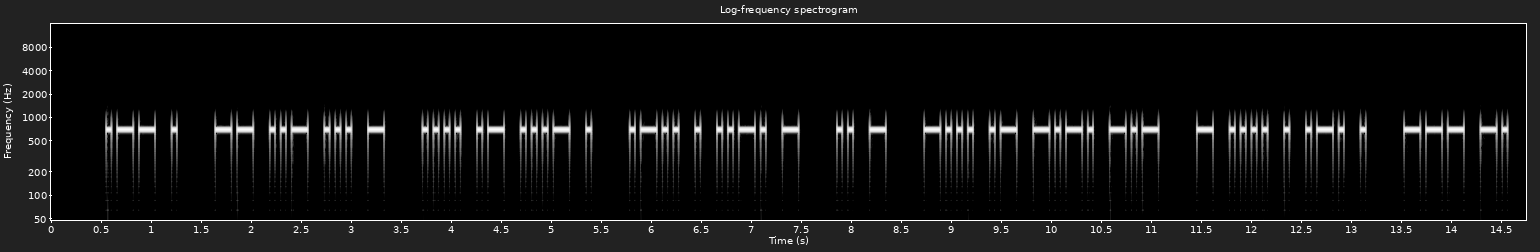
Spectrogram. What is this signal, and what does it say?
Morse code, heard as a keyed tone, about 22 wpm, 700 Hz. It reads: WE MUST HAVE LEFT IT BACK THERE ON
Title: Sentences from Top 1000 Words - Review Part 2 - 22wpm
